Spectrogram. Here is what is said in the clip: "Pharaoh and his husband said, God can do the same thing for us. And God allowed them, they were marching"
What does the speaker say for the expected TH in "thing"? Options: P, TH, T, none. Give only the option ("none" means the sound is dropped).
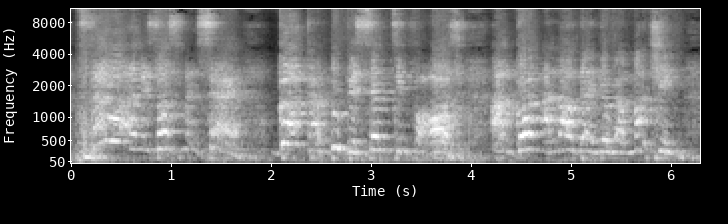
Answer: T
